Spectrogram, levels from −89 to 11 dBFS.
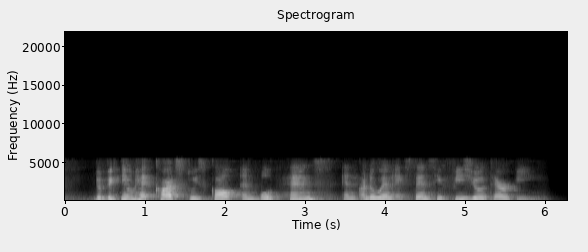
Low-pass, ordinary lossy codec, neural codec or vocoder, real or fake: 5.4 kHz; AAC, 48 kbps; codec, 16 kHz, about 1 kbps, DyCAST, with the encoder's durations; fake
